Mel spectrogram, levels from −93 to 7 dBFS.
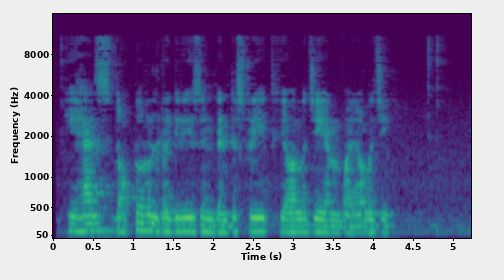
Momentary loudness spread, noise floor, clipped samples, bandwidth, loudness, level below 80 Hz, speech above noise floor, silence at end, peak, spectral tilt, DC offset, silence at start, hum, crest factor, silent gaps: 5 LU; -53 dBFS; under 0.1%; 11.5 kHz; -27 LUFS; -54 dBFS; 26 dB; 0.4 s; -12 dBFS; -6.5 dB/octave; under 0.1%; 0.15 s; none; 16 dB; none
